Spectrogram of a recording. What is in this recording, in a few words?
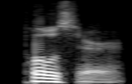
"poseur", American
